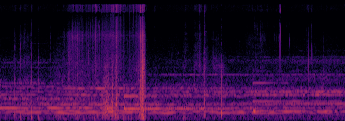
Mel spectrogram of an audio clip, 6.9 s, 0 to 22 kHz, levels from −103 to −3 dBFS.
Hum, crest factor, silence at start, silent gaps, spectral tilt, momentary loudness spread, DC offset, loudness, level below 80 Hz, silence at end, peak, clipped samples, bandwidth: none; 44 dB; 0 s; none; -3 dB/octave; 14 LU; under 0.1%; -52 LUFS; -82 dBFS; 0 s; -8 dBFS; under 0.1%; 19 kHz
